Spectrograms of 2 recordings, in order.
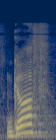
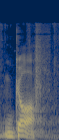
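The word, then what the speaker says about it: Gough: And Goff is not Go, but Goff.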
